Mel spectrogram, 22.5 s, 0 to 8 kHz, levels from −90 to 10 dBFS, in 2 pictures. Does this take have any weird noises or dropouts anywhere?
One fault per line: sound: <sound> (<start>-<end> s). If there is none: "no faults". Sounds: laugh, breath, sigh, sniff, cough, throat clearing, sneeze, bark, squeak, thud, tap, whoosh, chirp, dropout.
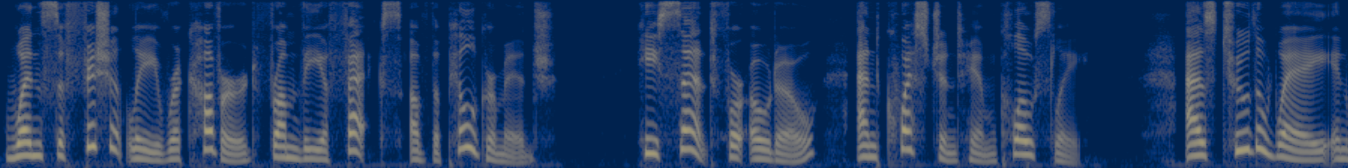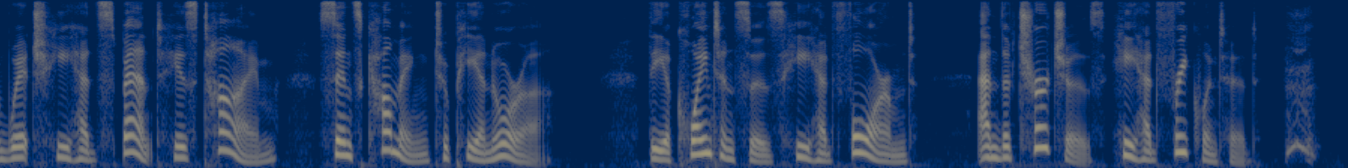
sound: breath (21.9-22.3 s)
